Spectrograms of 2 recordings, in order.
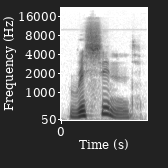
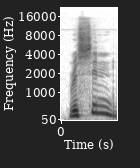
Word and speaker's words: rescind: the exam coach dot tv today's word is rescind it is pronounced r sind and it is spelt r think res and then sind rescind means to revoke cancel or repeal usually a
